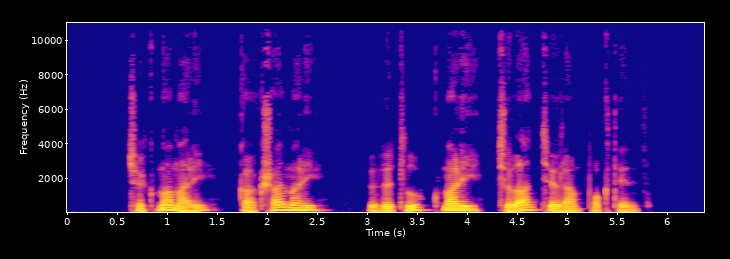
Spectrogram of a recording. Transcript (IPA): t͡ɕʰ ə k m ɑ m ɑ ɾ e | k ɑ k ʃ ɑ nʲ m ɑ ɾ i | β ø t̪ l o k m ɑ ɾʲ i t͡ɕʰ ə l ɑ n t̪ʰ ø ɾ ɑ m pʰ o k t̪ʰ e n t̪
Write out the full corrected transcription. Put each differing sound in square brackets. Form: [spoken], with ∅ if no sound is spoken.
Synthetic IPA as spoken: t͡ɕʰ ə k m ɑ m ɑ ɾ [i] | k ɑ k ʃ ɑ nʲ m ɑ ɾ i | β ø t̪ l [u] k m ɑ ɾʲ i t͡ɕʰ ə l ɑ n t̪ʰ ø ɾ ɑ m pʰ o k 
